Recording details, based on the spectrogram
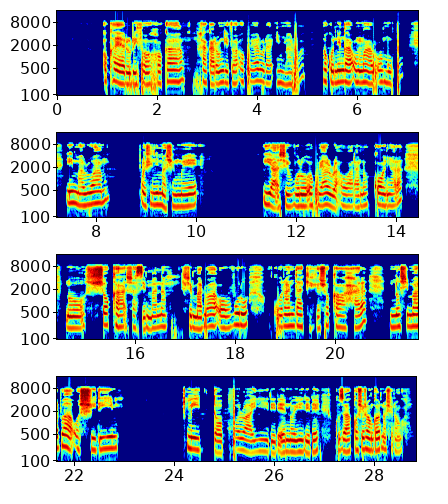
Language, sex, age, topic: Oshiwambo, female, 18-24, finance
